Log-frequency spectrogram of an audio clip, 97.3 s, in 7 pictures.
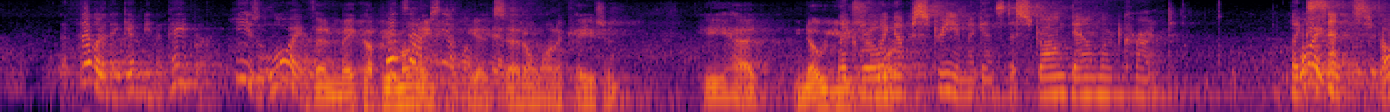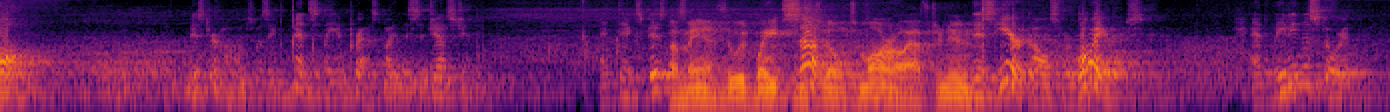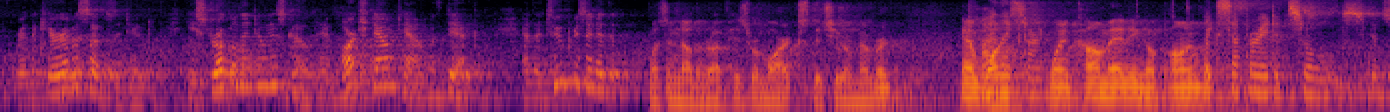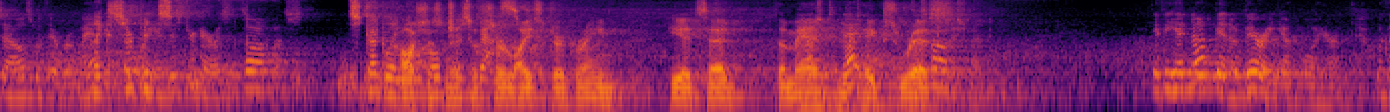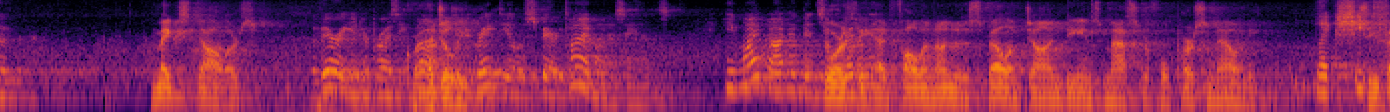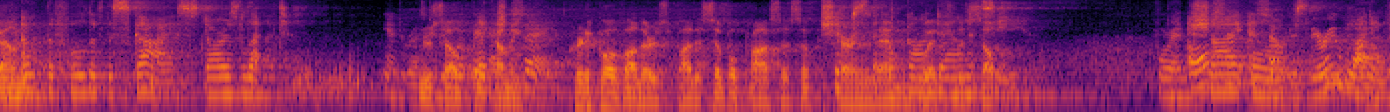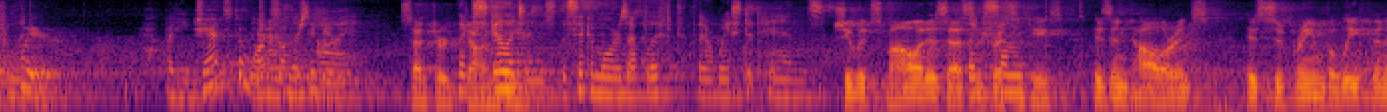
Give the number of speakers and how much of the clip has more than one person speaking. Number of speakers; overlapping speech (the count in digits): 3, about 29%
